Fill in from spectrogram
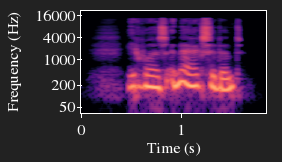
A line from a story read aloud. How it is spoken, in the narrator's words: her voice trembled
